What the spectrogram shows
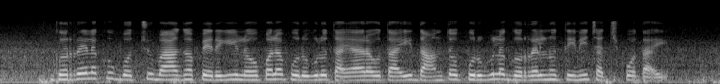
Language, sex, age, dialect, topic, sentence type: Telugu, male, 31-35, Telangana, agriculture, statement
